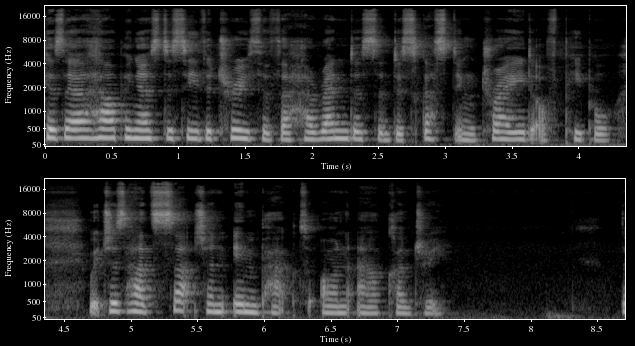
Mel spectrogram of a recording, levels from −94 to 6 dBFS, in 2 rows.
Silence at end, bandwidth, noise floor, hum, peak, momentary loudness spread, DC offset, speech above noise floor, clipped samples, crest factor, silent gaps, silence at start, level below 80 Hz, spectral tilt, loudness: 0.5 s; over 20 kHz; -67 dBFS; none; -14 dBFS; 11 LU; under 0.1%; 35 dB; under 0.1%; 18 dB; none; 0 s; -68 dBFS; -4.5 dB/octave; -32 LUFS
